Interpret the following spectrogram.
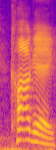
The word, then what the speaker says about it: Kage: Well, how about you don't cage me, Greg?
